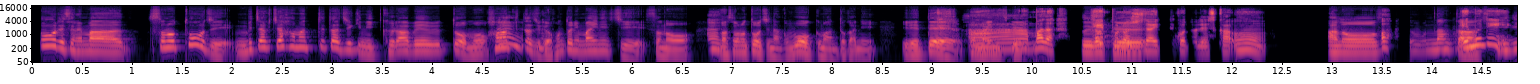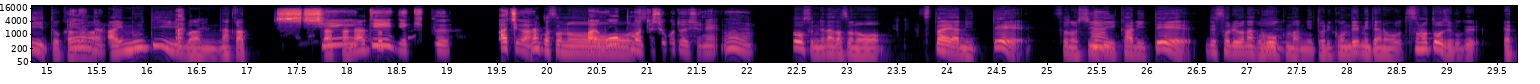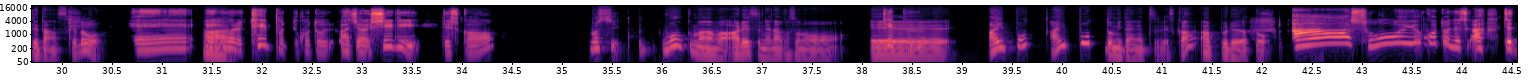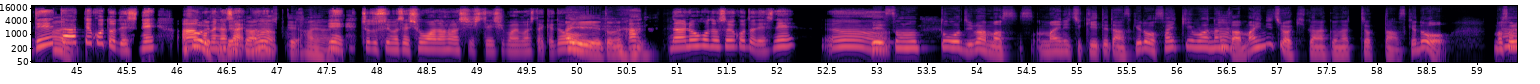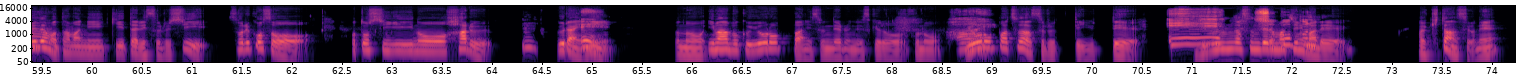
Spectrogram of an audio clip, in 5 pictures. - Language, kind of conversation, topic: Japanese, podcast, 好きなアーティストとはどんなふうに出会いましたか？
- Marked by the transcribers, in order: other background noise; other noise; tapping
